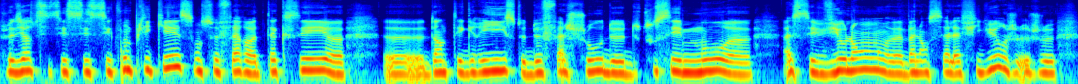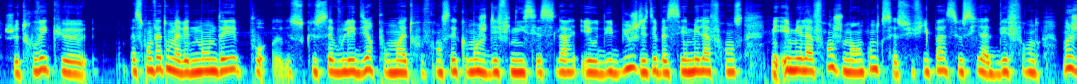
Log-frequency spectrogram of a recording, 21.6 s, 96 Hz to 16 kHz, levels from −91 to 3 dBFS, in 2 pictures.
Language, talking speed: French, 230 wpm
